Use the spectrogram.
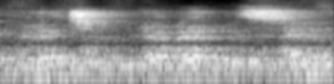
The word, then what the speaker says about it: vegetables: ভেজ, টি এর sound D এর মতো দেবে, আর আরেকটু অন্য শব্দ। ভেজিটেবলস, ভেজিটেবলস, ভেজিটেবলস।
